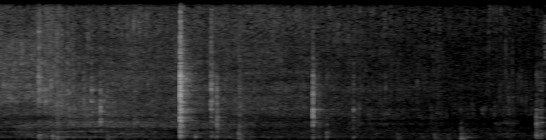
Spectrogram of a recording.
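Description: Hot pasta dumped out of an Instant Pot, with scattered wet clatters and soft sizzling stirs, a bright splash near the start of the second second, fairly quiet and close with no talking.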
